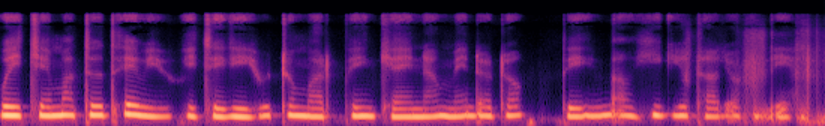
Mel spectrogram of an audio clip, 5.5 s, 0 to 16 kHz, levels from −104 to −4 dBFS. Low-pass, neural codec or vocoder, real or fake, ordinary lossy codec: 10.8 kHz; codec, 24 kHz, 0.9 kbps, WavTokenizer, large speech release; fake; none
